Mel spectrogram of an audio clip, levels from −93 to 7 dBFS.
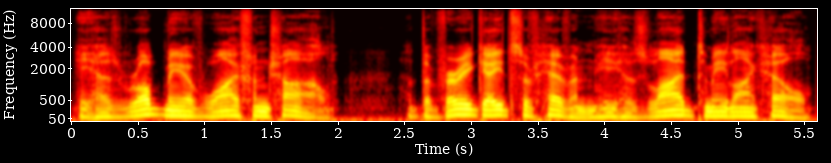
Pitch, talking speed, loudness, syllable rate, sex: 100 Hz, 225 wpm, -18 LUFS, 5.0 syllables/s, male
